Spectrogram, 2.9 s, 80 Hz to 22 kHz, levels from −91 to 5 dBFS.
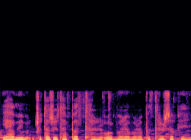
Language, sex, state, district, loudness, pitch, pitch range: Hindi, female, Arunachal Pradesh, Longding, -13 LUFS, 215 Hz, 210-225 Hz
